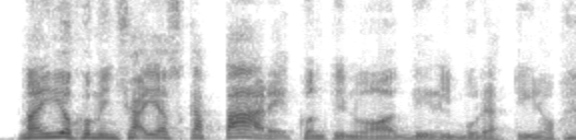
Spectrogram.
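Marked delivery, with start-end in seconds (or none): 0.1-1.8 high, loud puppet outburst; alarmed puppet. A narrator's reading. Puppet tells companions of assassins, high alarm. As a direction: announce it loudly as the puppet. Puppet continues his tale.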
